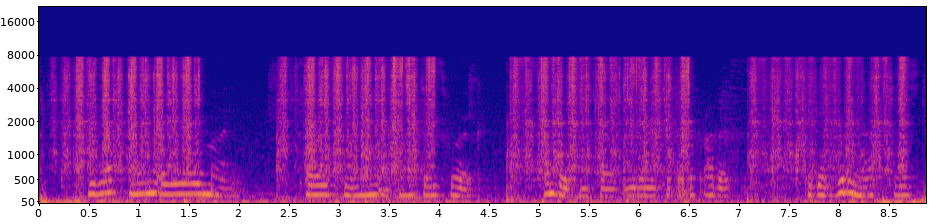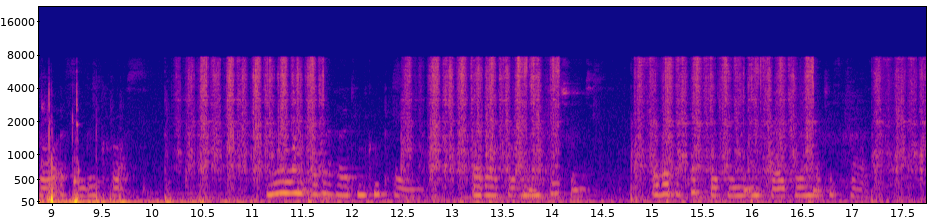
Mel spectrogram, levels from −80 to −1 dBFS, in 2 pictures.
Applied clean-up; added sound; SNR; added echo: none; Domestic sounds, home sounds; -4 dB; reverberation time 1.9 s.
